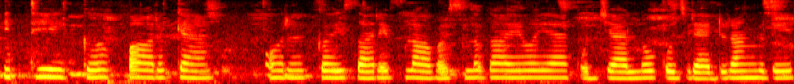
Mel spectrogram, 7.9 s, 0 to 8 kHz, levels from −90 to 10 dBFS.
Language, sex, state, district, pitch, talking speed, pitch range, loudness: Punjabi, female, Punjab, Pathankot, 245 Hz, 130 wpm, 235-250 Hz, -19 LUFS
